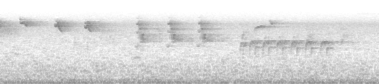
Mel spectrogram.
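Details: An Eastern yellow robin (Eopsaltria australis) at Hervey Bay, Queensland, calls with high, sharp chips at about three per second, then a brief thinner piping note, over a low rumble of background noise.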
